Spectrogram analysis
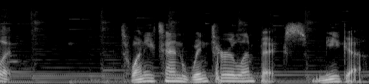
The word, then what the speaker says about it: Miga: Miga. Spell it.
